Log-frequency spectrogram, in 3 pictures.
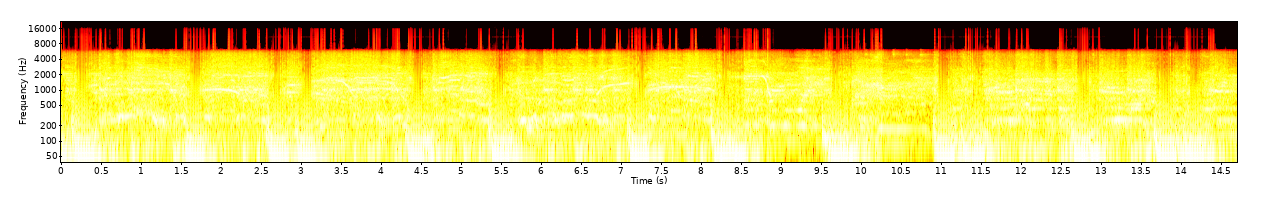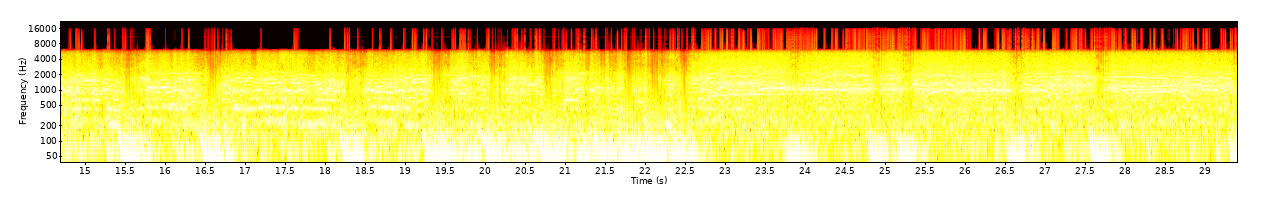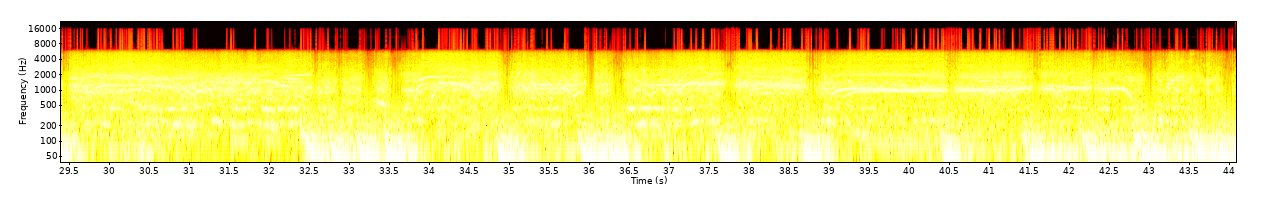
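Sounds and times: live pop concert music: 0.0s - 44.0s.

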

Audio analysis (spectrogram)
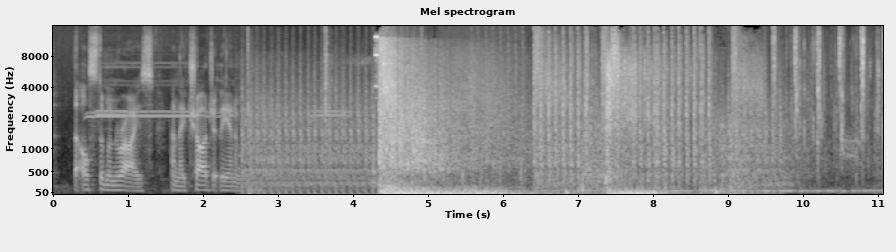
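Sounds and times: rifle and machine-gun fire: 2.5s - 9.8s
heavy explosion: 4.3s - 6.4s.

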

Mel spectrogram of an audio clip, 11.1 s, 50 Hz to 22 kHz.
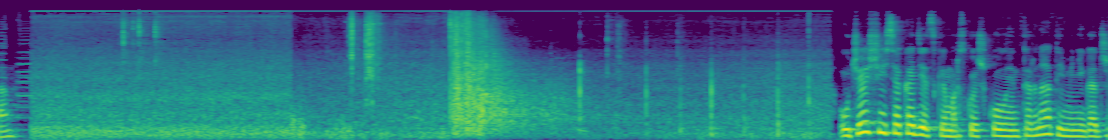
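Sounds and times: open-air background noise: 0.0s - 11.0s
faint clicks: 1.2s - 1.7s, 5.7s - 8.3s.

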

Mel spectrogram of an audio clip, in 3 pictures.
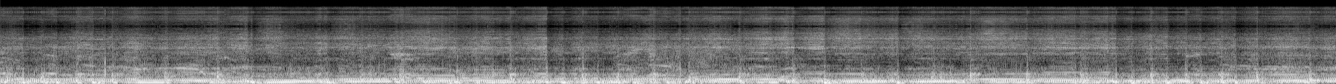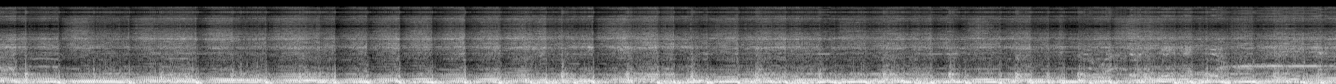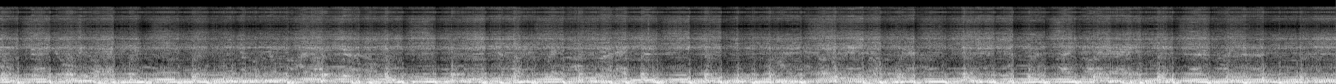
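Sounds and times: drum kit: 0.0s - 40.0s
electric guitar: 0.0s - 40.0s
heavy rock band playing loud: 0.0s - 40.0s.

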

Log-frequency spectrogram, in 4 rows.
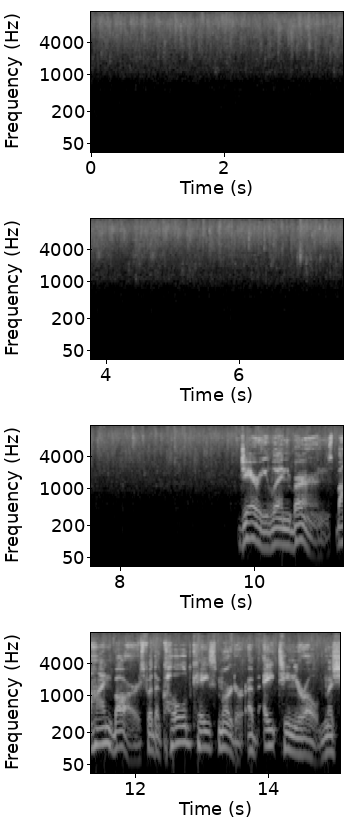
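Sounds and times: steady rainfall: 0.0s - 15.0s.

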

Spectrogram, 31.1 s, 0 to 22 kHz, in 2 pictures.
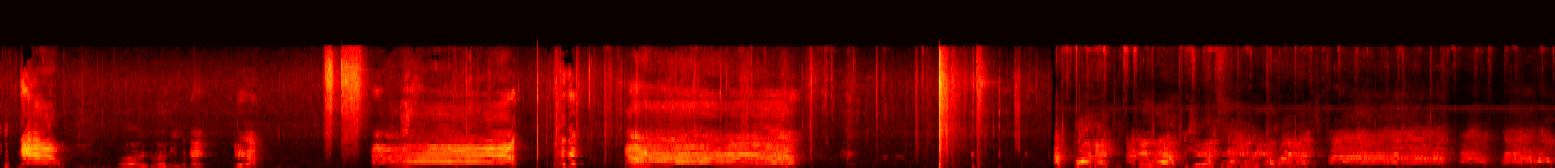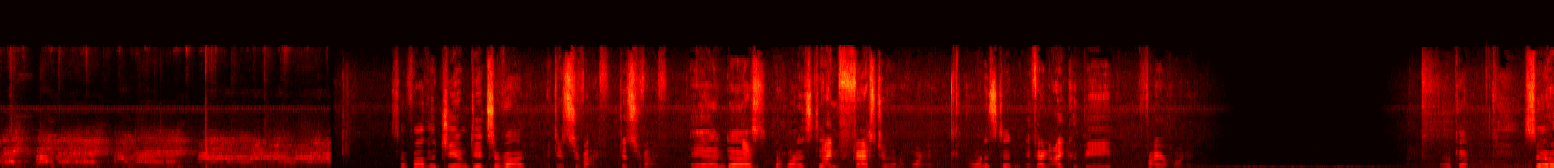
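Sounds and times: excited shouting: 0.0s - 0.7s, 3.7s - 8.1s, 10.5s - 18.9s
men yelling: 0.0s - 0.7s, 3.7s - 5.2s, 10.6s - 18.9s
sharp hit: 27.0s - 30.5s.

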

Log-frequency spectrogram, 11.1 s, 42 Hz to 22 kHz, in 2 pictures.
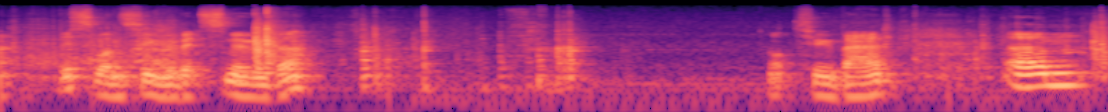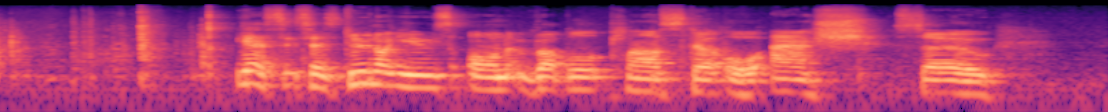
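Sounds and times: plastic wheel rasping rub: 4.5s - 6.7s.

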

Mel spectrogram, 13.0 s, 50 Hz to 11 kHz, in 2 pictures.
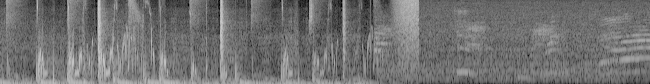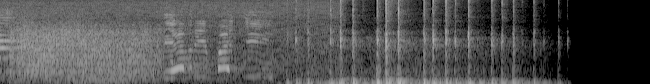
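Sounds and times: low rumble of rapid pulses: 0.0s - 12.2s.

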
